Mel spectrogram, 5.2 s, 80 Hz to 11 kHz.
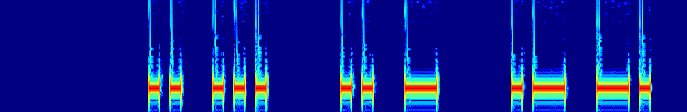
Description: Morse code, heard as a keyed tone, about 15 wpm, 700 Hz. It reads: IS IT AN
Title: Sentences from Top 1000 Words - Review Part 5 - 15wpm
